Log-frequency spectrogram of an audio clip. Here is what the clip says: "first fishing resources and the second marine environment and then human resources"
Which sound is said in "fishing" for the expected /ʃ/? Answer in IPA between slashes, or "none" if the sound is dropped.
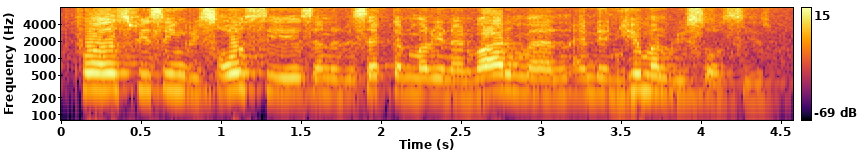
/s/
